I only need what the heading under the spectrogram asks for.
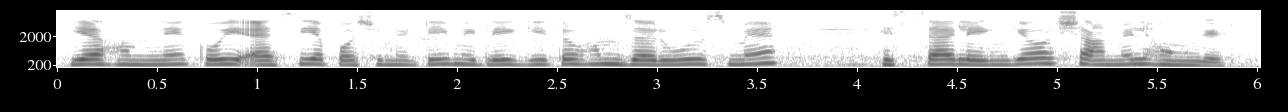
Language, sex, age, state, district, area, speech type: Urdu, female, 18-30, Delhi, North East Delhi, urban, spontaneous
